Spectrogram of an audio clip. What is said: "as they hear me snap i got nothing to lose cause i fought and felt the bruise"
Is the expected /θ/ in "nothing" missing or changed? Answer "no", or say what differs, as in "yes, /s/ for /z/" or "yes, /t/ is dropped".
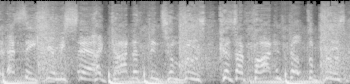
no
